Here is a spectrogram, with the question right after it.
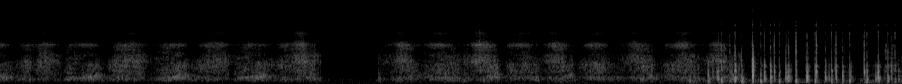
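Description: A palm-sized round wooden box with a woven side and a pale wooden lid is scratched and tapped by long nails on the lid and rim. Soft, pulsing scratching strokes run for about three seconds, pause briefly, then resume. In the last couple of seconds they give way to quick, sharp taps.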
